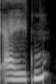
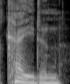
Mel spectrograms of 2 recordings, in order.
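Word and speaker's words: Kaeden: Hi Aiden. Uh, it's Kaden.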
